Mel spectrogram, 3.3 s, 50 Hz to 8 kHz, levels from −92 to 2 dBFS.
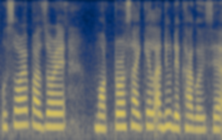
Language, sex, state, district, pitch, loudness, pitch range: Assamese, female, Assam, Kamrup Metropolitan, 250 Hz, -15 LUFS, 225-260 Hz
